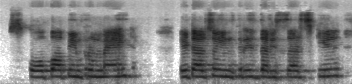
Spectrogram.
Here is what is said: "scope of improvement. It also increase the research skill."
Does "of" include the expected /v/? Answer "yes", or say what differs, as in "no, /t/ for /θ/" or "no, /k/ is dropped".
no, /p/ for /v/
